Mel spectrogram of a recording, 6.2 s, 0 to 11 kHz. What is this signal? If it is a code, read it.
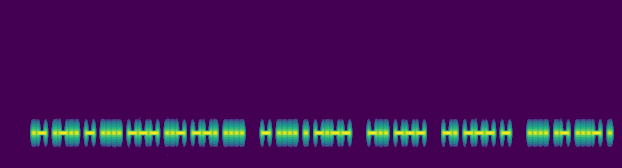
Morse code, heard as a keyed tone, about 46 wpm, 700 Hz. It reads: ALTHOUGH THEY DO NOT HAVE
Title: Sentences from Top 1000 Words - Review Part 3 - 45wpm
